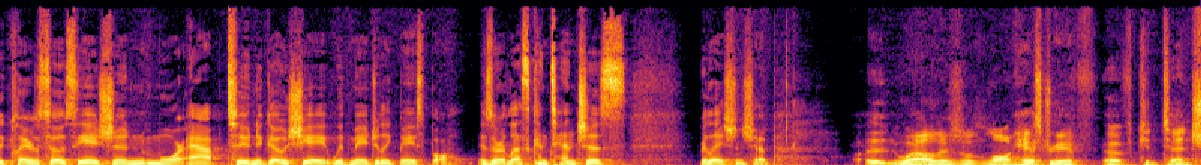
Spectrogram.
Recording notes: live at the Maven Hotel!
